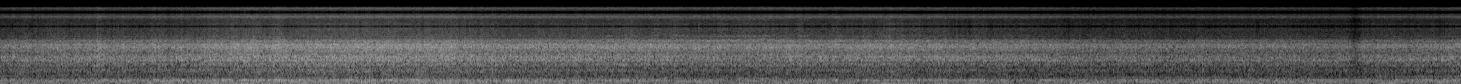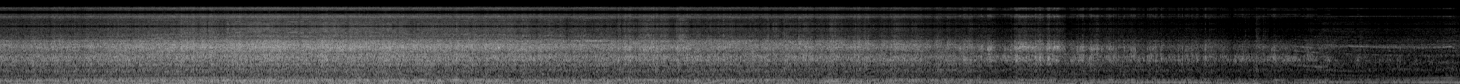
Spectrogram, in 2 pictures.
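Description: Wind rushing over the microphone of a camera on a moving motorcycle, with the motorcycle engine's low hum underneath, swelling and easing with road speed. It quietens over the last few seconds as the bike slows for a hairpin bend.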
